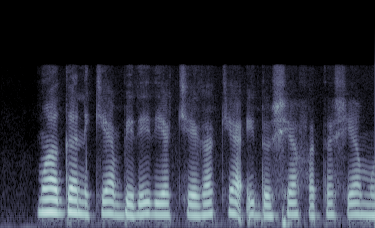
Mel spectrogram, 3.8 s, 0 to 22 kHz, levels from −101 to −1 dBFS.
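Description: From 0.00 to 0.38 s the sender likely stopped transmitting in a pause, leaving the receiver to fill the gap with comfort noise in place of the background. The room's real hiss becomes a steady, featureless noise about 3 dB quieter until the speech starts.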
